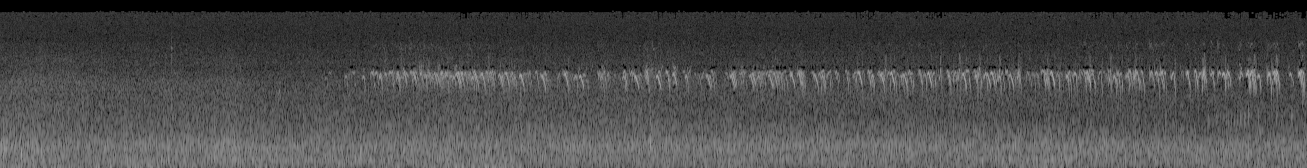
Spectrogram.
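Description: flock of birds calling

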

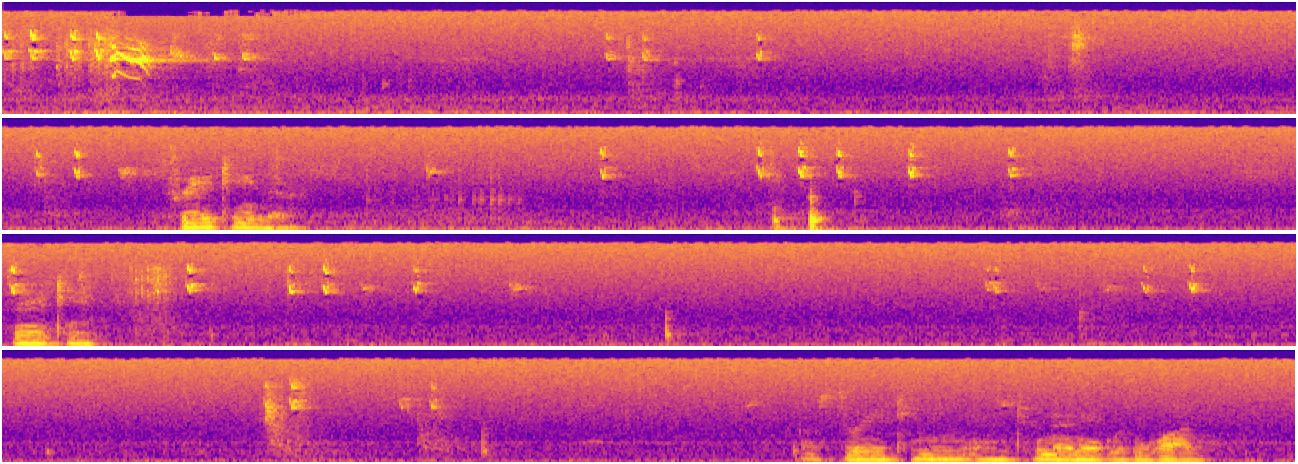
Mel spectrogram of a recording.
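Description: caged birds calling

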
